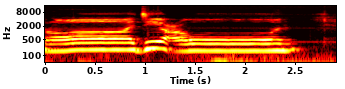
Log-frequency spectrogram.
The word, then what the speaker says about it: راجعون: راجعون را کو پر پڑھیں گے اور یہاں پہ ہم وقف کریں گے تو آخری حرف ساکن ہو جائے گا.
